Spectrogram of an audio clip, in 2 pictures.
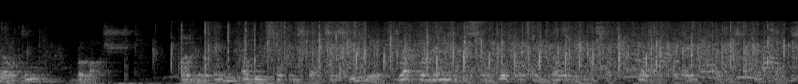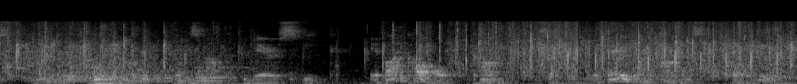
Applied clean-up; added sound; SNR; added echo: none; Applause / Crowd; 0 dB; reverberation time 0.6 s.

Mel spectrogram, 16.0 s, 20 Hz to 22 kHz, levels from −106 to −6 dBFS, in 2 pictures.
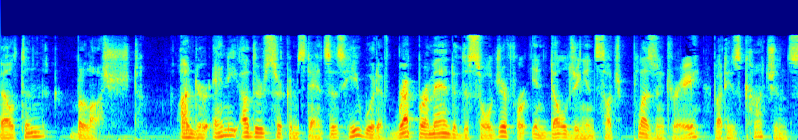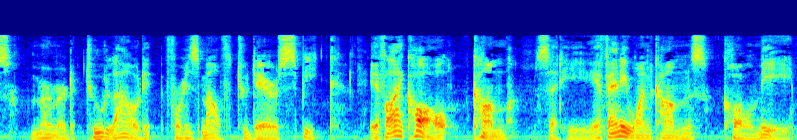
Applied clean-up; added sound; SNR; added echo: none; none; none; none.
